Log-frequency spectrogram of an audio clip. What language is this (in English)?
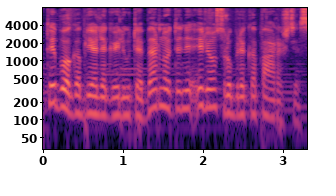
Lithuanian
